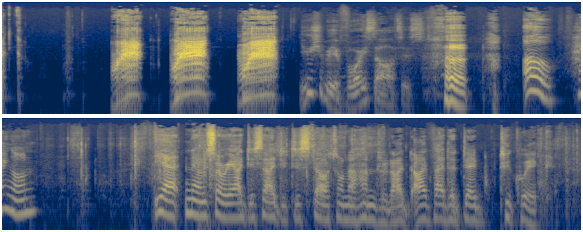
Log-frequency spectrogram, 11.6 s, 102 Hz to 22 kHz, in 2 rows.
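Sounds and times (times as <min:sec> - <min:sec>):
person imitating sinister duck quacks: 0:00.0 - 0:00.2, 0:01.1 - 0:02.8
speech: 0:03.0 - 0:06.2, 0:07.3 - 0:11.4.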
